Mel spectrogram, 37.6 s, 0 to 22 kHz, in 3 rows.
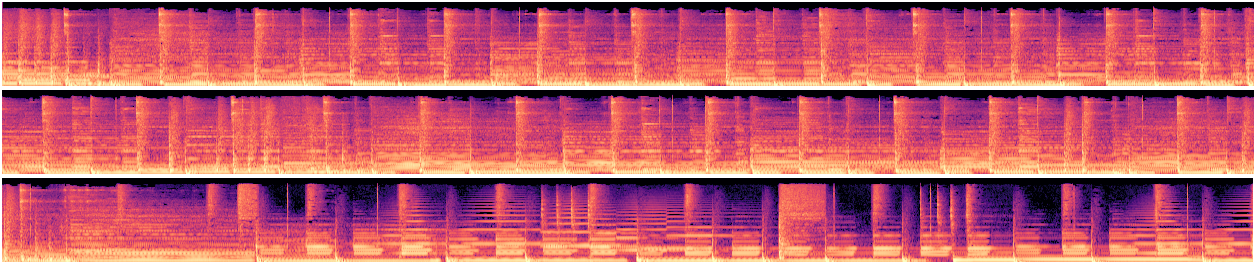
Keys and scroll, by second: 6.2 super+0.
